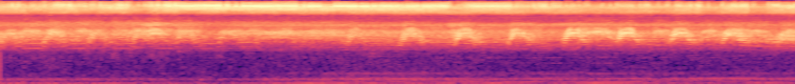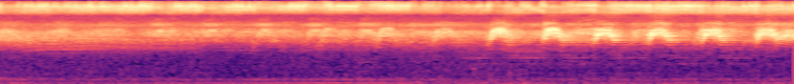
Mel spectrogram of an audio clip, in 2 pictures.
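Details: Cicada chorus, a shrill, sizzling drone pulsing rhythmically throughout, with a low hum for the first half; near the end, louder, sharper bursts of buzzing stand out above the rest.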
